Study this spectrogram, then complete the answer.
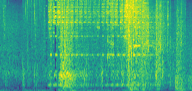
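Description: A gun fires loudly.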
